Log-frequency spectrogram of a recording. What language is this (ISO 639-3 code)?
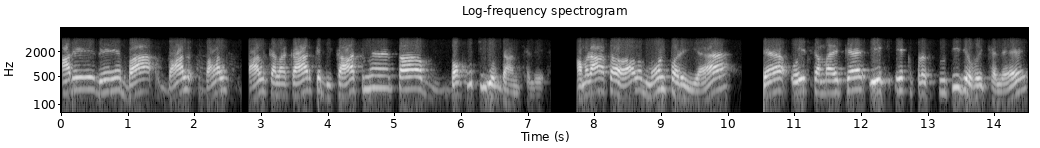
mai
